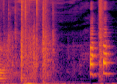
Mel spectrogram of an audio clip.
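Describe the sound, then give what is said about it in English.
Paper crinkling and crumpling in a few crackly bursts, then a short pause before another brief rustling burst, with a voice faintly mixed in. “Paper behind me.”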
